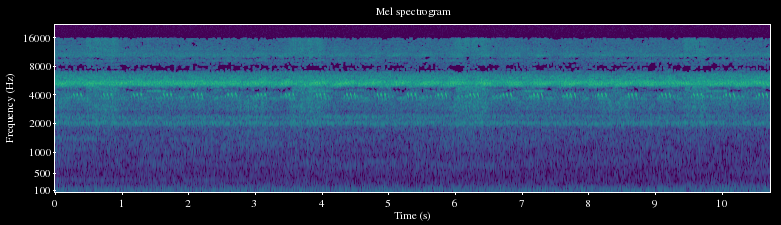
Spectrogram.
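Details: Swamp forest at night filled with cricket song: rhythmic chirps a little over two per second above a continuous high trill, plus faint low environmental rumble.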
